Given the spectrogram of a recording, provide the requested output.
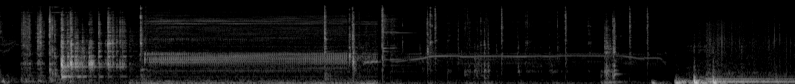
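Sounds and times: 
jukebox starting up with clinks, ticks and mechanical whirring: 0.2 - 6.8
low thump: 6.8 - 7.8.

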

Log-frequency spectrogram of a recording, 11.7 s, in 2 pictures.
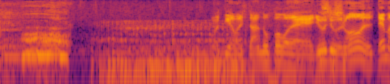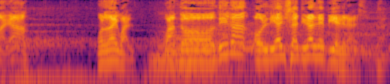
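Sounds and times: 
guttural roar: 0.0 - 3.8, 5.9 - 11.7
low rumbling growl: 1.4 - 4.3, 5.8 - 11.7
speech: 3.4 - 6.4, 7.3 - 11.4.

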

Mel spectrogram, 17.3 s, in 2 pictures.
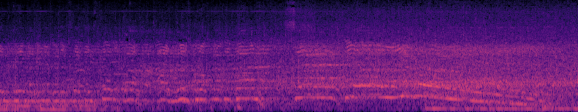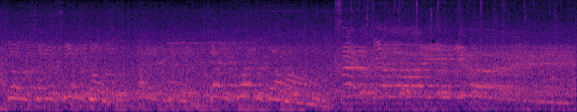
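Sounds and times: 
crowd ovation in the Palacio de los Deportes: 0.0 - 17.3.

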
